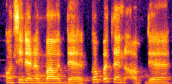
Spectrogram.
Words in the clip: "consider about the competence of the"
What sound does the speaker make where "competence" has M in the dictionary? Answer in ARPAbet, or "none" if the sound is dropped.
none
